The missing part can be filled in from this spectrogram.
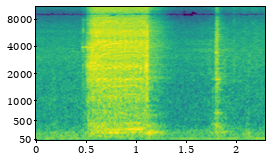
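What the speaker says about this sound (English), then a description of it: "So what we're going to do is take our drill" A power drill with a 3/8 bit whirs in a steady high-pitched burst for about half a second on a 1964 Correct Craft American Skier boat, then stops, followed by a brief second squeeze of the trigger.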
